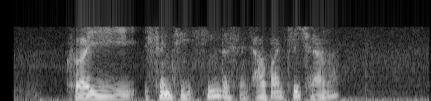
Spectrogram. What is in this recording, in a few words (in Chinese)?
升级, BattleCry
